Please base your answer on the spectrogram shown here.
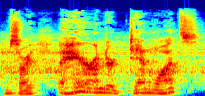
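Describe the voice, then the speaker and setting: A man's voice: mid-range voice, normal speed. Rambling man over noisy radio static. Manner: rambling, thinking aloud, slangy. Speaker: hobbyist host demonstrating and testing an old CB radio. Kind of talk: casual unscripted bench-test chat. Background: CB radio receiver hiss and chatter.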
